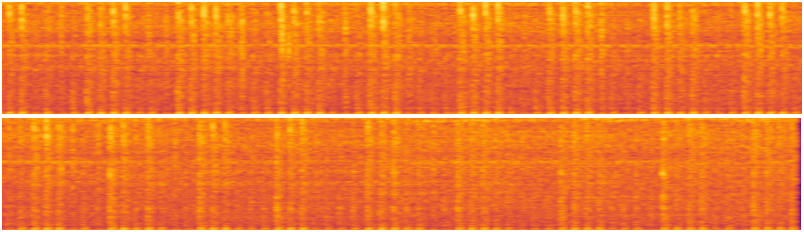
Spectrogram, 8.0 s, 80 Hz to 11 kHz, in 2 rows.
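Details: Honda CRF150 supermoto bored up to 200cc with a Juken 5 remap for idle and timing, just started. Steady, even single-cylinder thump with regular firing pulses and no knock or rattle: normal idle.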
